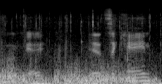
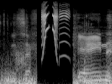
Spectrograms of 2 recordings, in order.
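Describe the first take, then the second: First: Said in the usual way. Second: High insisting. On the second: Retold or imitated. Insisting to the cop, higher.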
